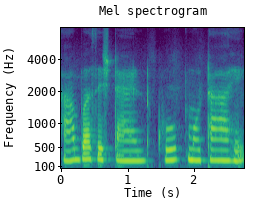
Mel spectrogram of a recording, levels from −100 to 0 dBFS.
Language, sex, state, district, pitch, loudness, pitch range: Marathi, female, Maharashtra, Gondia, 220 Hz, -18 LUFS, 210-225 Hz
